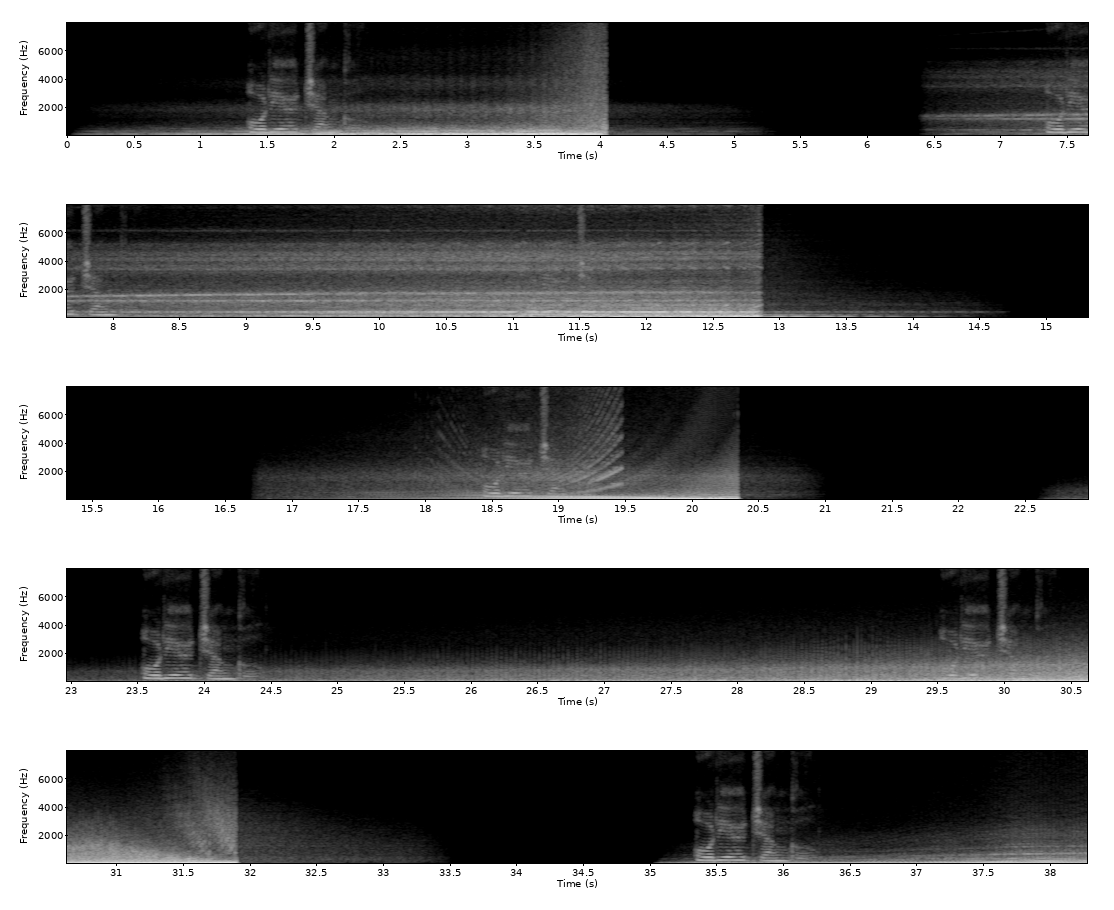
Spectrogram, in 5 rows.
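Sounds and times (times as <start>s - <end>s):
abrupt sci-fi riser: 0.2s - 4.1s, 6.5s - 14.4s, 16.9s - 20.7s, 24.1s - 32.6s, 36.2s - 38.2s.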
